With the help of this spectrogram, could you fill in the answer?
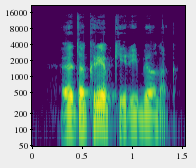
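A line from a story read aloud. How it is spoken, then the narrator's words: Strange harsh voice. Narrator (Russian): произнес он своим странным резким голосом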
